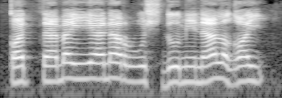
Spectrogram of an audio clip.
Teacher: Jadi dalnya nggak dibaca lagi, tapi diidghamkan. Masuk langsung kepada huruf ta.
